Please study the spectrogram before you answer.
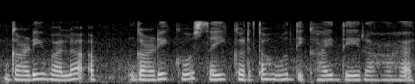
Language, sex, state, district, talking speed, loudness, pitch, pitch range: Hindi, female, Haryana, Jhajjar, 160 wpm, -19 LUFS, 220 Hz, 210-235 Hz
